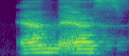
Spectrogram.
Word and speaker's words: Ms.: The good news is most of the time when people say Ms., MS period, you can really hear the Z, Ms.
